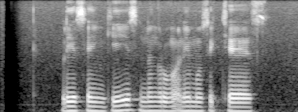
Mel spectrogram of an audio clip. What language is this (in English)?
Javanese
